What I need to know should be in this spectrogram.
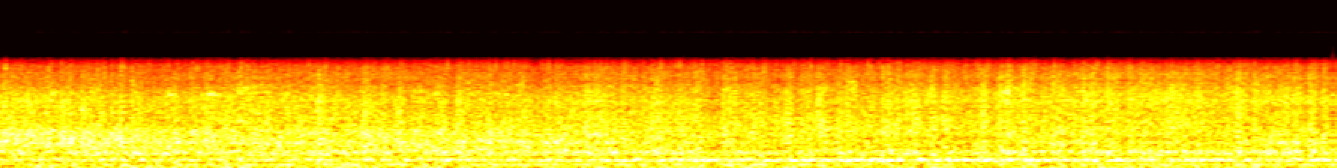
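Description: A vehicle rumbles steadily as it drives along a road.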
